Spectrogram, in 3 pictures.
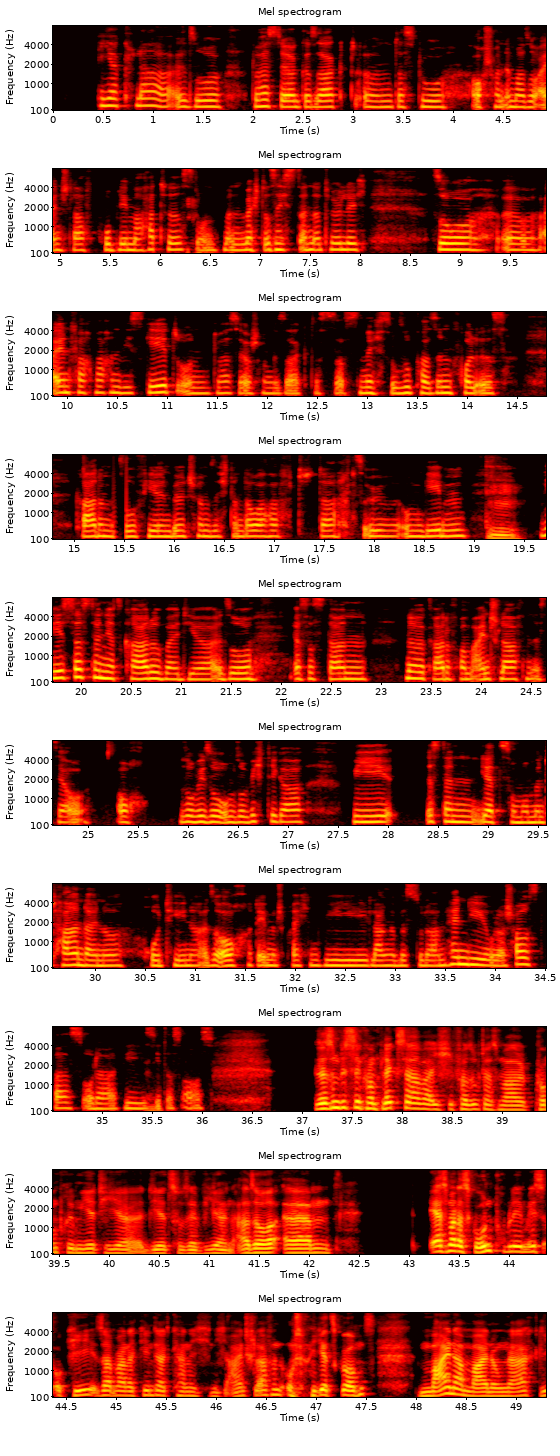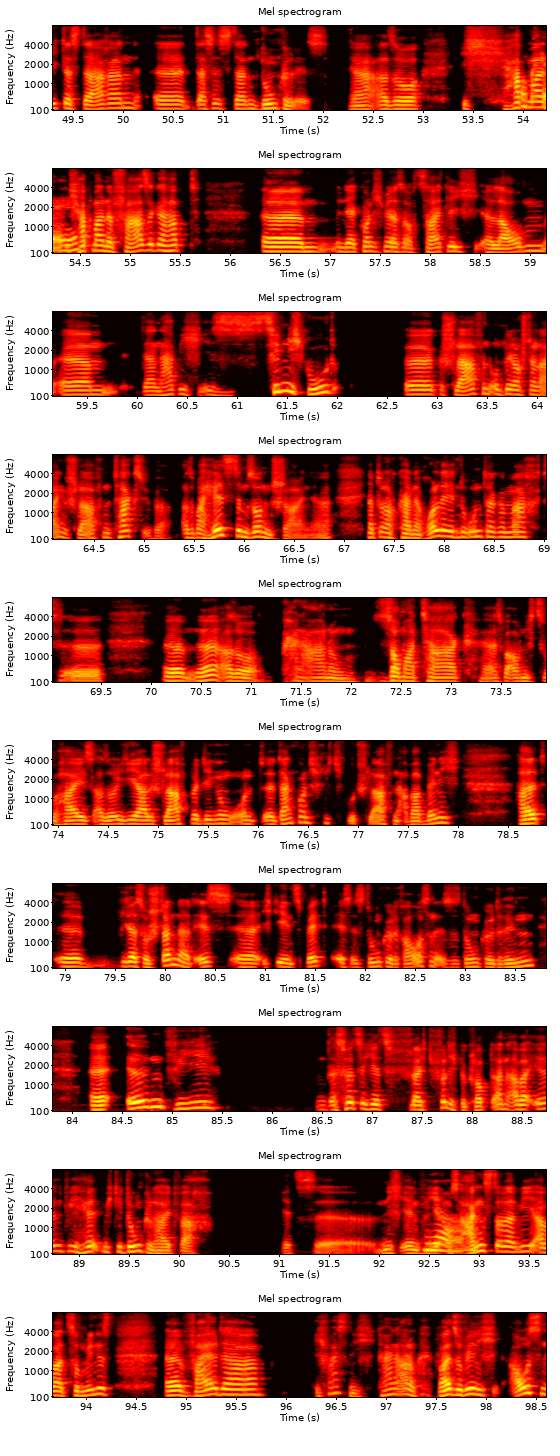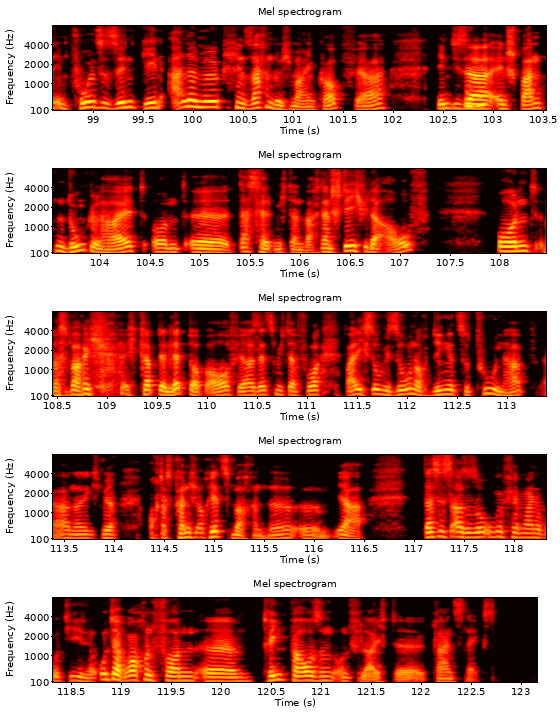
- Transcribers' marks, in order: laughing while speaking: "da"; laughing while speaking: "und jetzt kommt‘s"; laughing while speaking: "ich?"; other background noise
- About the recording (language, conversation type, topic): German, advice, Wie kann ich abends besser ohne Bildschirme entspannen?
